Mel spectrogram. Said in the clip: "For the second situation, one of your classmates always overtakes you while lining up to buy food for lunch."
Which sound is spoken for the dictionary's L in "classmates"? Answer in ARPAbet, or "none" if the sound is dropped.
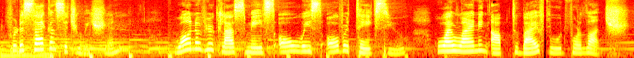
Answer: L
